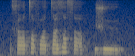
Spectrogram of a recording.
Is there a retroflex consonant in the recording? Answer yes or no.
no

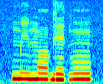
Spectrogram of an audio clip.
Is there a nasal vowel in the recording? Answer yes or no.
yes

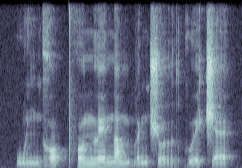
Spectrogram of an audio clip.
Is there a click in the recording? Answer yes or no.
no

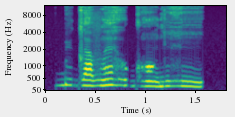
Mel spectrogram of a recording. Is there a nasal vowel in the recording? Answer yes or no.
yes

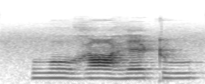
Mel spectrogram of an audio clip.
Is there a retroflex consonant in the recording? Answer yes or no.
yes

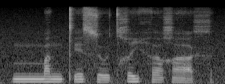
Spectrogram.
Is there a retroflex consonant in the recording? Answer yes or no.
no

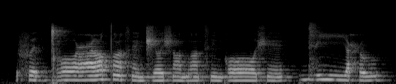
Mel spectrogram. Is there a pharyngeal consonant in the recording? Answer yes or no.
yes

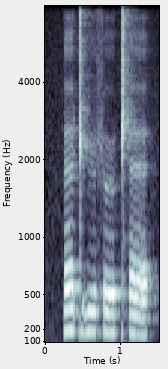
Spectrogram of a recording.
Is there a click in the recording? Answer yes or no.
yes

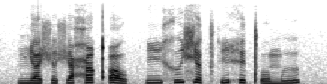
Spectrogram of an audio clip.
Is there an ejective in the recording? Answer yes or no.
yes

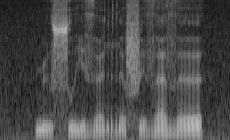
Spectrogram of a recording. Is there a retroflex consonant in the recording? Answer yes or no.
yes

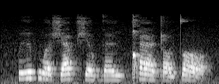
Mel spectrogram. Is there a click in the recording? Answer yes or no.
yes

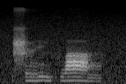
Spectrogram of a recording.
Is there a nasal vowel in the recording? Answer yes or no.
no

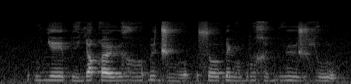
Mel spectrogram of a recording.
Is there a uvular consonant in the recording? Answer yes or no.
yes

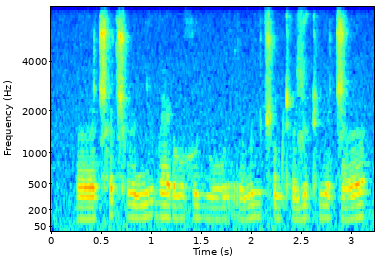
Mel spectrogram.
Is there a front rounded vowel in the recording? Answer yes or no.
yes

